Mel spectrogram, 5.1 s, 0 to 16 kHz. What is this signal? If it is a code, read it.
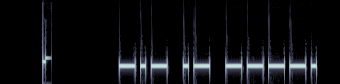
Morse code, heard as a keyed tone, about 15 wpm, 700 Hz. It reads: KA9
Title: USA Call Sign Prefixes - 15wpm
